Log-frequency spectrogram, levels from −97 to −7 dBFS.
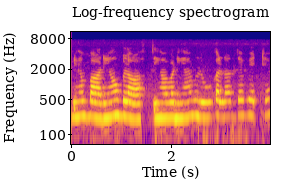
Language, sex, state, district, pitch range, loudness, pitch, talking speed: Punjabi, female, Punjab, Kapurthala, 215-240 Hz, -15 LUFS, 225 Hz, 150 wpm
